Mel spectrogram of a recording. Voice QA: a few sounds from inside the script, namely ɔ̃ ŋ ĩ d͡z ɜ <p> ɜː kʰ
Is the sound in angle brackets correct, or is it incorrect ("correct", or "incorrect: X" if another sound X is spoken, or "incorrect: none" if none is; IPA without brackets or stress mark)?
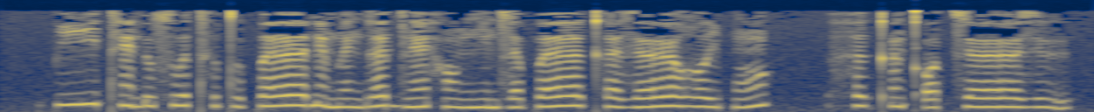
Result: correct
